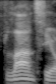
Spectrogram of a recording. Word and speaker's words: Lancia: Well, Lancia are in the house, aren't they? This was the year of Lancia, or Lancia is the correct pronunciation, isn't it? Well, I was struggling with the Italian pronunciation before.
